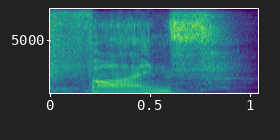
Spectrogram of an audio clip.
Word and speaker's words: Fiennes: You both mispronounced it. It's okay. Ralph Fiennes. – Fiennes.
